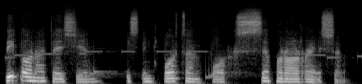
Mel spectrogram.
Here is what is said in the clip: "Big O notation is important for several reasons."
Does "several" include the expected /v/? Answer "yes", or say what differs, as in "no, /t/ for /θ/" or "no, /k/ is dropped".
no, /p/ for /v/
